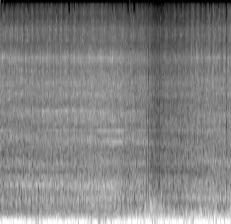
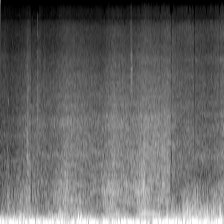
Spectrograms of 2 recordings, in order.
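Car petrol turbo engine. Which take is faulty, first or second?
first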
